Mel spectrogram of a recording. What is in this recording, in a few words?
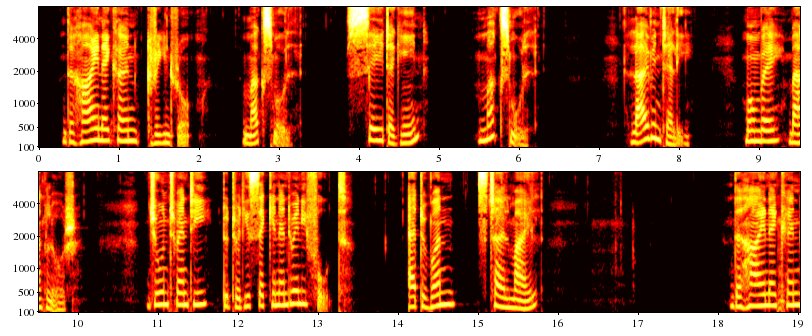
FVO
